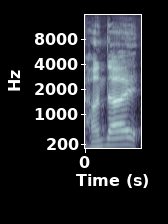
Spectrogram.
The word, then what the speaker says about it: Hyundai: Island Hyundai Hyundai yes rhymes with Sunday Sunday it's not Hyundai it's not Hyundai it's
